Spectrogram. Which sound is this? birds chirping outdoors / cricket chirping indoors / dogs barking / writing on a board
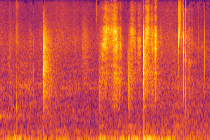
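writing on a board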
